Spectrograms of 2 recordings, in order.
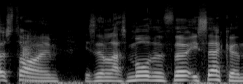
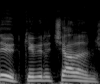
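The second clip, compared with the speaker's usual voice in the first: usual speaking voice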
